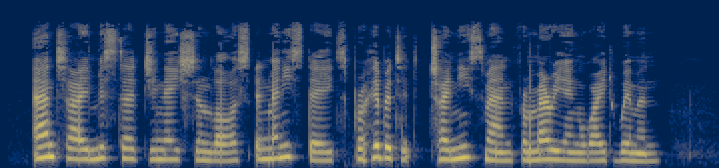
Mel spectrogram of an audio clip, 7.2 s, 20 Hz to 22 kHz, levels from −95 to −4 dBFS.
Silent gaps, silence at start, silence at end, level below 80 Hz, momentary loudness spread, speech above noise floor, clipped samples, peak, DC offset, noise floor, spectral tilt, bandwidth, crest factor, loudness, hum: none; 0.35 s; 0.6 s; -80 dBFS; 8 LU; 46 dB; under 0.1%; -8 dBFS; under 0.1%; -71 dBFS; -4 dB/octave; 13 kHz; 18 dB; -26 LUFS; none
